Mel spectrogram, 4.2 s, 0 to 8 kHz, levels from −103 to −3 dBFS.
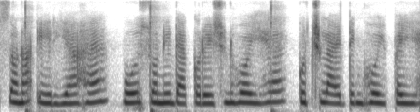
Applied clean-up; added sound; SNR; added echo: neural mask model RNNoise.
